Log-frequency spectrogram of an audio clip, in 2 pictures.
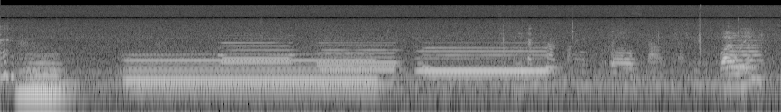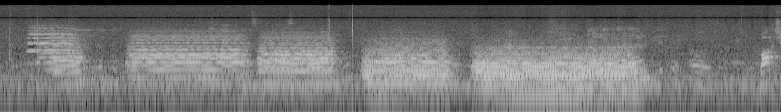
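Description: Theatre pipe organ playing a series of held chords and short phrases with brief gaps between them, as different ranks of pipes are tried in turn. The last chords, near the end, are the loudest and fullest.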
